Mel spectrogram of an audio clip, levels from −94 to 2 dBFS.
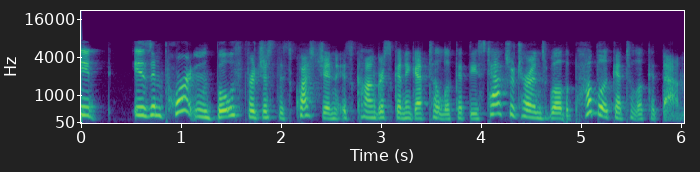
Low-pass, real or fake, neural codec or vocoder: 7.2 kHz; fake; vocoder, 44.1 kHz, 128 mel bands, Pupu-Vocoder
